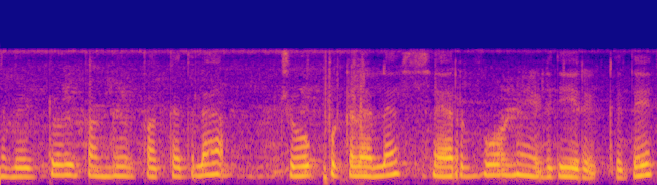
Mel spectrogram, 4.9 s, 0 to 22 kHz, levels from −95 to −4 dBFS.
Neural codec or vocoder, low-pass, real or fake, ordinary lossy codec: vocoder, 22.05 kHz, 80 mel bands, WaveNeXt; 7.2 kHz; fake; none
